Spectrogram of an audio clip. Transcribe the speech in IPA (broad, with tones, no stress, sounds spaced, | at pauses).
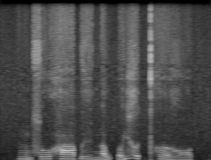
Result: n ə̰˧˨ m s o˨˦ h aː˨˦ ɓ e̤˨˩ n a̰˧˨ w ʔ ə̰˧˥ j ɣ ə˨˩ t̚ t̪ʰ əː˧˩ ɣ ɔ˨˩ t̚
